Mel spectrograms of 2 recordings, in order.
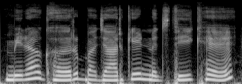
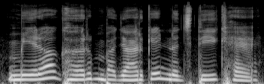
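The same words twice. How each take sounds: The two takes are said the same way.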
